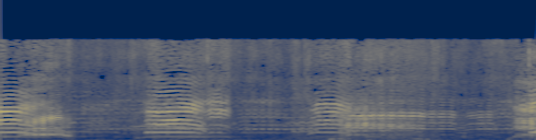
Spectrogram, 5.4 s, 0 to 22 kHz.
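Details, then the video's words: Black goat kids running on a farm in Gimhae, South Korea, July 2008; a series of loud quavering bleats, roughly one every second or two, each with a bending, slightly falling tone, separated by quiet gaps. "흑염소 새끼들 질주본능"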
